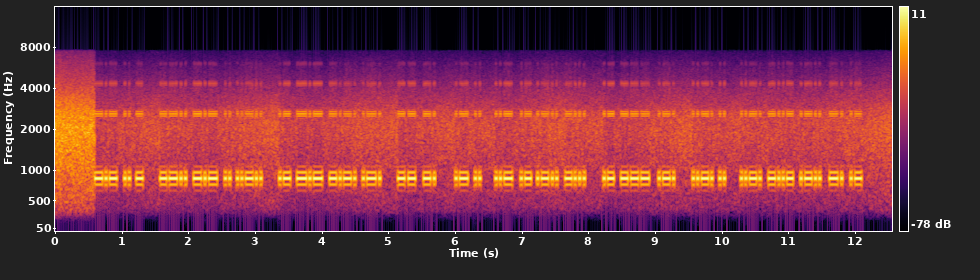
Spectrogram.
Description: Morse code (Arabic alphabet), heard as a keyed tone, hand-sent with a bug key, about 36 wpm, 870 Hz. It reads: كيت ذكيه اكثر من اي طالب اخر في فصلنا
